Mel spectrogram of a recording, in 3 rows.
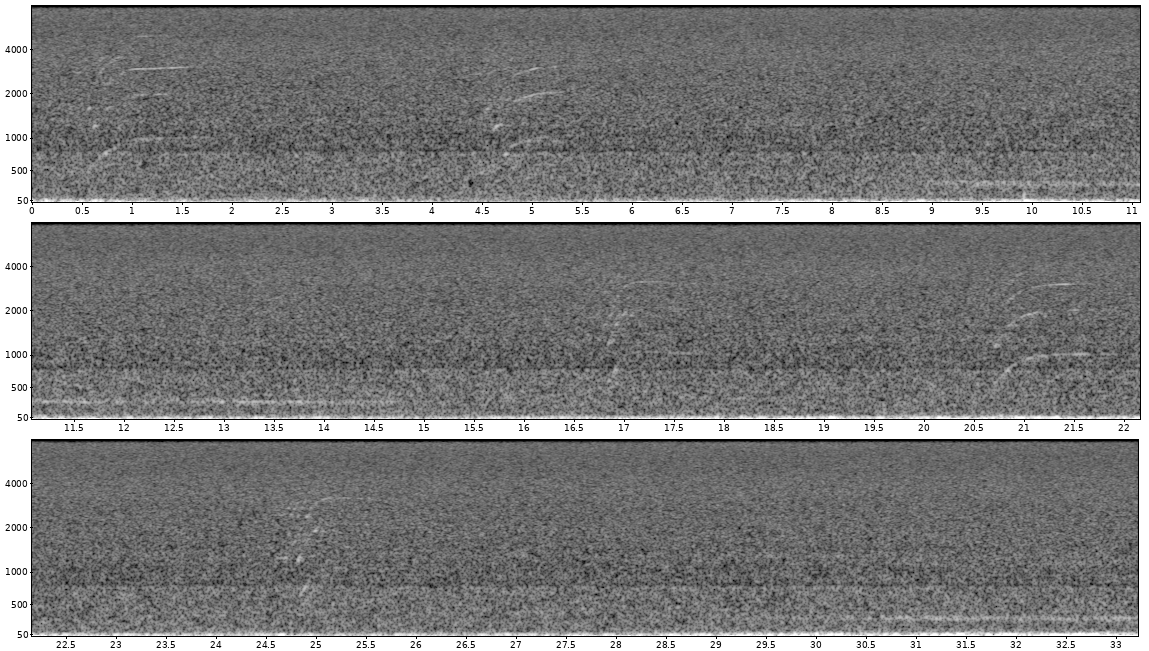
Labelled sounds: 1.0	1.6	humpback whale, 2.9 to 3.1 kHz
4.8	5.3	humpback whale, 1.7 to 3.0 kHz
21.0	21.5	humpback whale, 1.8 to 3.1 kHz

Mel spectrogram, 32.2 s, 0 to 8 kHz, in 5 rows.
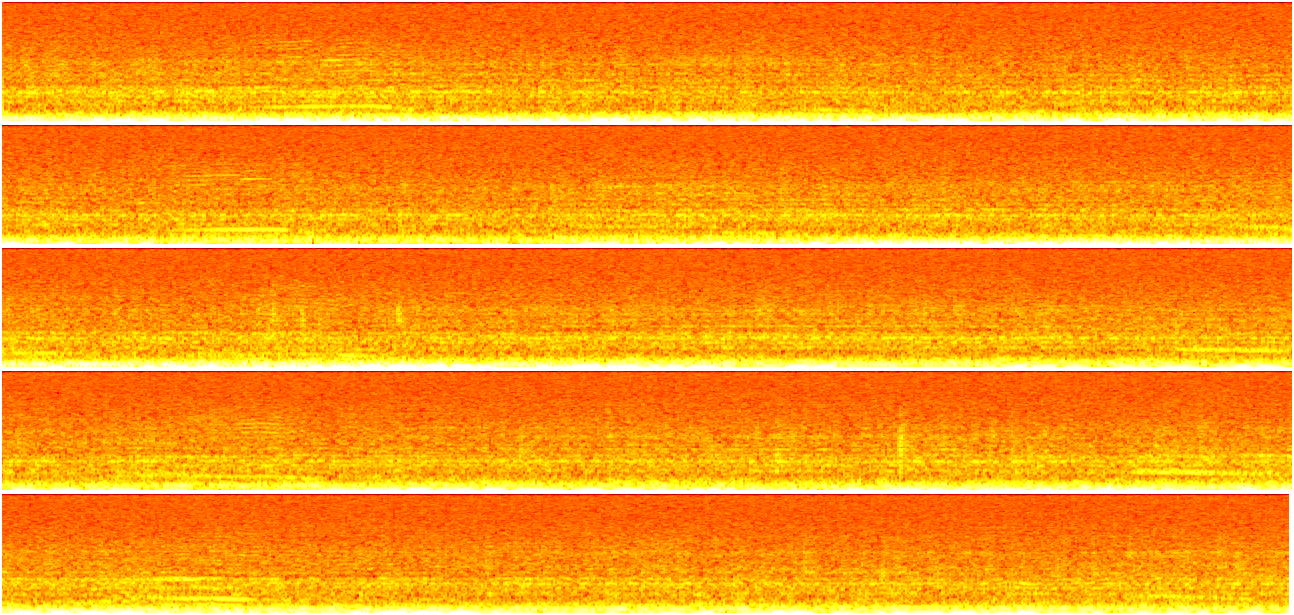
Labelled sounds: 7.4	7.7	humpback whale, 2.2 to 2.3 kHz

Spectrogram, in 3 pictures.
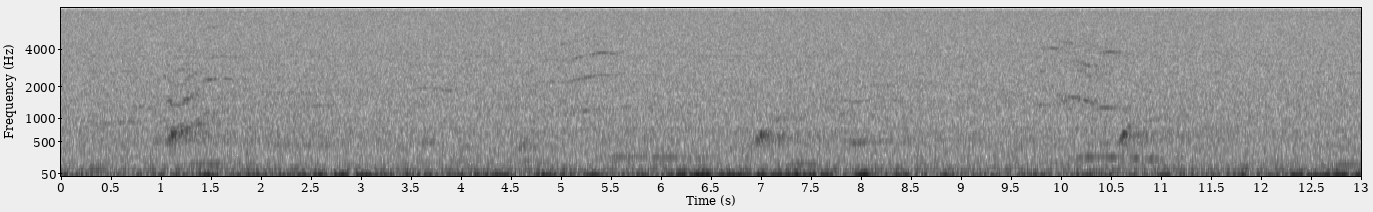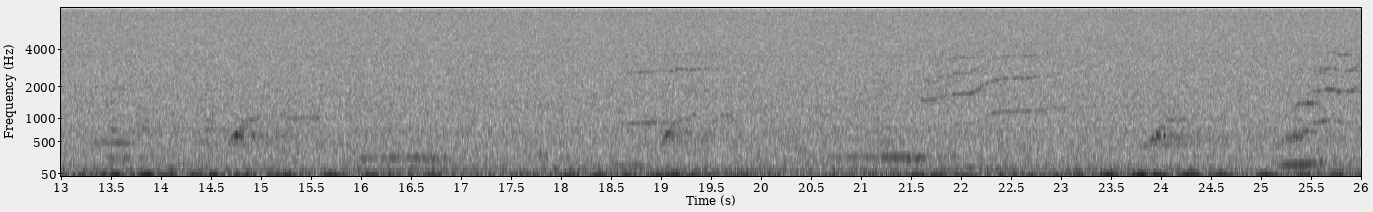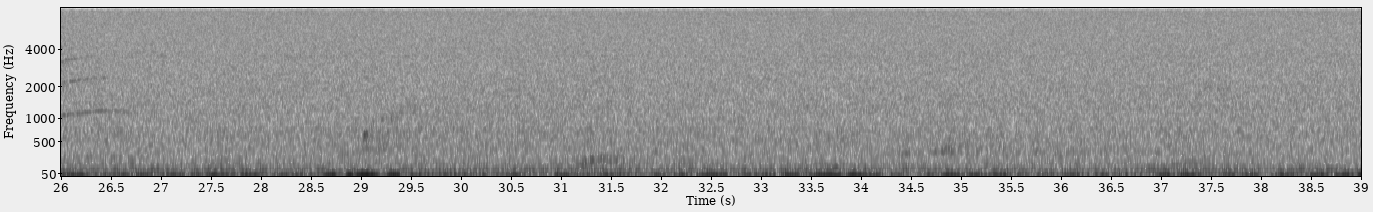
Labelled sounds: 1.0	1.4	humpback whale, 1.3 to 1.8 kHz
5.1	5.6	humpback whale, 2.2 to 3.8 kHz
9.9	10.6	humpback whale, 1.4 to 3.9 kHz
15.3	15.6	humpback whale, 0.96 to 1.1 kHz
18.6	19.4	humpback whale, 0.83 to 2.9 kHz
21.6	22.8	humpback whale, 1.1 to 2.9 kHz
25.3	26.5	humpback whale, 1.0 to 2.9 kHz

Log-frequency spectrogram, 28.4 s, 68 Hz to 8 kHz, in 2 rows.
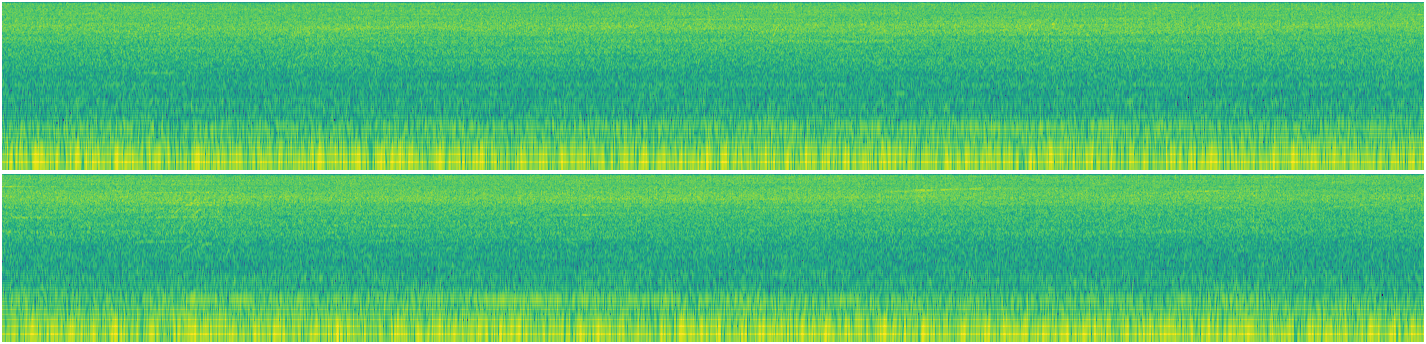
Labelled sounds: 15.7	16.4	killer whale, southern resident, 2.3 to 3.8 kHz
23.3	23.8	killer whale, southern resident, 4.2 to 5.2 kHz

